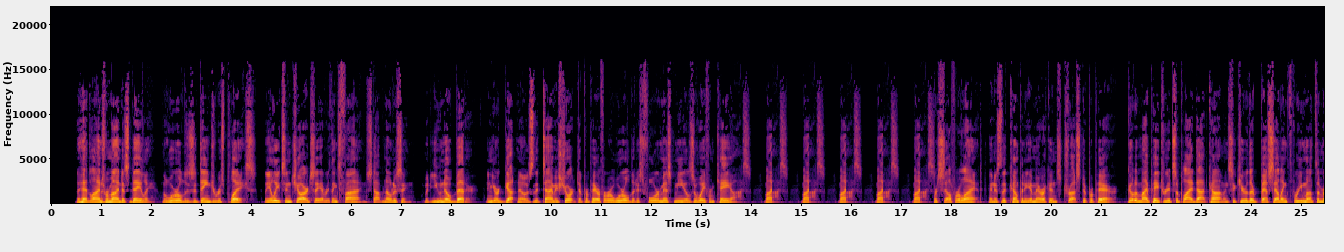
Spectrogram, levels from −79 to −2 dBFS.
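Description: Speech, with a broken-record loop from 14.41 s to 17.66 s. A fragment of about 0.74 s plays four times in a row, identical each time. The speech that belonged in that stretch never arrives. A stalled player, encoder or stream likely kept resending its last buffered piece.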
